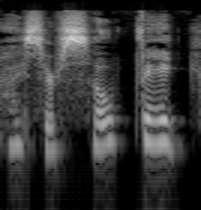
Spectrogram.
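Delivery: ordinary talk, nothing marked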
